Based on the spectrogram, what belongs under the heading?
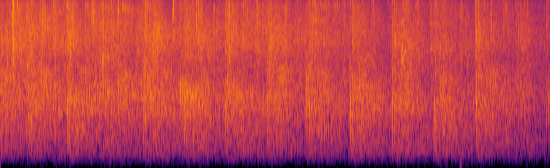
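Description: A crowd applauds steadily for about four seconds, a dense, even wash of many hands clapping at once, fairly loud and sustained with slight swells, no voices over it.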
